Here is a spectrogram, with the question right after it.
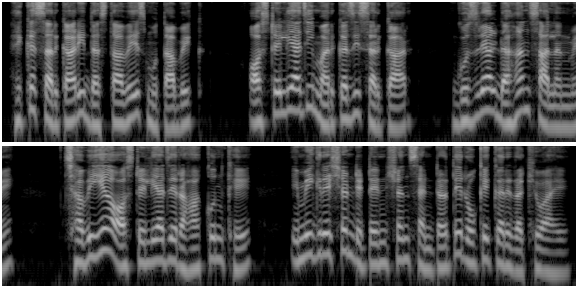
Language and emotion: Sindhi, neutral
